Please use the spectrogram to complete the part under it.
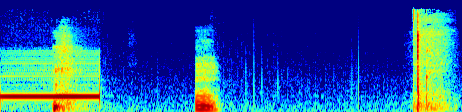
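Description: A telephone dial tone sounds while someone places a call: a steady, even tone lasts about a second and then stops, followed after gaps of silence by two short, separate noises.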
